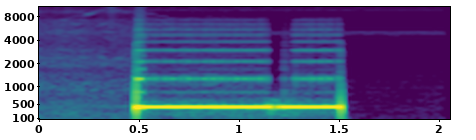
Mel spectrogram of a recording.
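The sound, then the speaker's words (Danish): A telephone ringback tone on an outgoing call: one loud, steady, pure tone lasting about a second, with a brief dip shortly before it stops, then silence. “Så vi lige prøver at ringe til hende igen.”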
